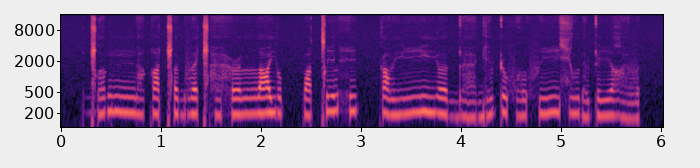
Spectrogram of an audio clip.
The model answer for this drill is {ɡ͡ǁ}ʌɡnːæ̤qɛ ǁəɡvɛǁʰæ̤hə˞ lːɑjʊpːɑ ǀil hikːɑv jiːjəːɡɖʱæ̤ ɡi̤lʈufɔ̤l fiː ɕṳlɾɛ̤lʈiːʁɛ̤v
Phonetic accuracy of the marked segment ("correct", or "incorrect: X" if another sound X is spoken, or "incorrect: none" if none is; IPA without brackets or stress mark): correct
